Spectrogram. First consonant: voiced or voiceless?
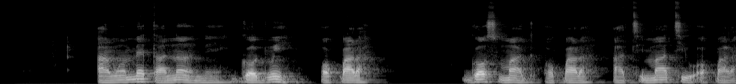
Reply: voiced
